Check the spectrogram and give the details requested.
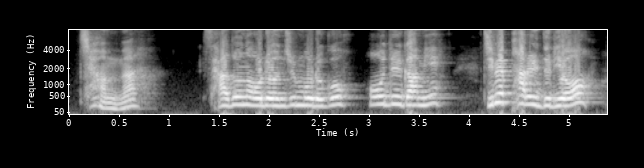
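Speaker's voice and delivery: loud, indignant and scornful; jump, then sneer her away; startled mother-in-law. Acted. Mother-in-law snapping back at the intruding mother, indignant.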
